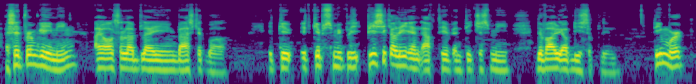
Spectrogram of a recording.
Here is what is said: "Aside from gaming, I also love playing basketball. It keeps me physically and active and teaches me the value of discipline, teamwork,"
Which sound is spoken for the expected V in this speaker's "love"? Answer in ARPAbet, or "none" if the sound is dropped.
B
